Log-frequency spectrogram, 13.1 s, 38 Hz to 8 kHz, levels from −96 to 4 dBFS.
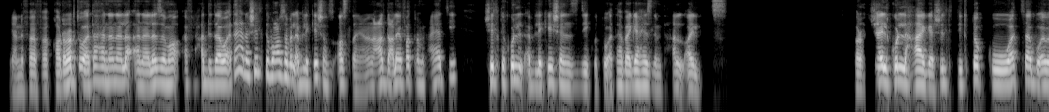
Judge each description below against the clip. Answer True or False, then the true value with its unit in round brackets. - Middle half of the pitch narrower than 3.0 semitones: False (4.0 semitones)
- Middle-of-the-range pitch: True (150 Hz)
